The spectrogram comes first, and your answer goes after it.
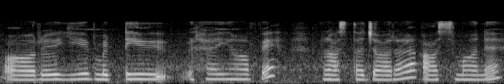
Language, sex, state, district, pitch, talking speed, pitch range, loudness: Hindi, female, Haryana, Jhajjar, 230 Hz, 140 wpm, 220-240 Hz, -19 LUFS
